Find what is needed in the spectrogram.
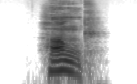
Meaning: moron (stupid person)
- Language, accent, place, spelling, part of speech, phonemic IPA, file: German, Germany, Berlin, Honk, noun, /hɔŋk/, De-Honk.ogg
